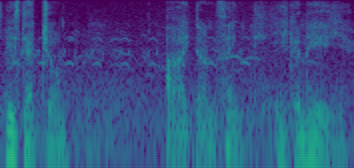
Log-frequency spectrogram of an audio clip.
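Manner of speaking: usual speaking voice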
